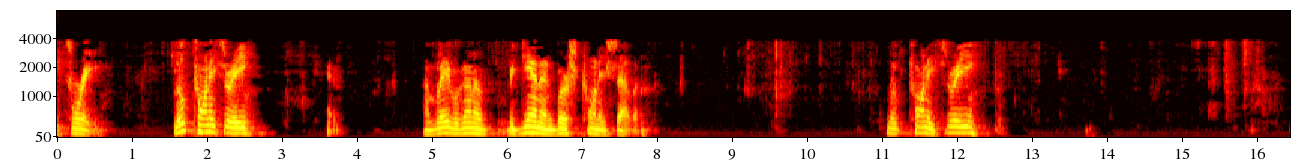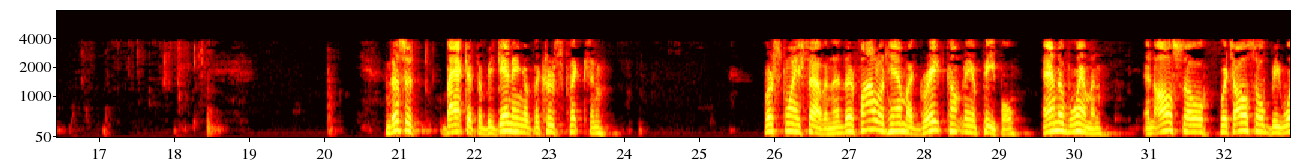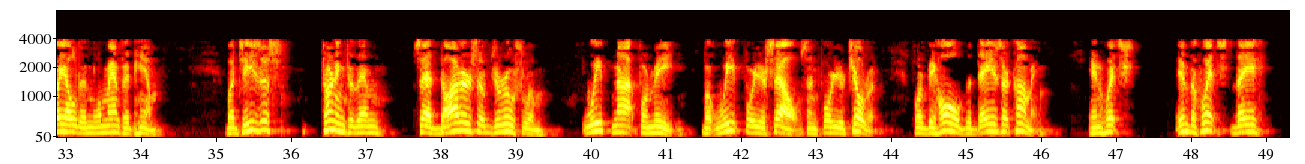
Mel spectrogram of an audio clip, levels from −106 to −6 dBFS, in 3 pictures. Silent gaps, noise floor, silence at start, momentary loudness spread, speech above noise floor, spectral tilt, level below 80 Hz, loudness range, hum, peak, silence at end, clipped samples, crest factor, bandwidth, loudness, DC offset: 47.38-47.68 s; under -90 dBFS; 0 s; 15 LU; over 64 dB; -10 dB/octave; -64 dBFS; 14 LU; none; -4 dBFS; 0.4 s; under 0.1%; 24 dB; 4 kHz; -26 LUFS; under 0.1%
